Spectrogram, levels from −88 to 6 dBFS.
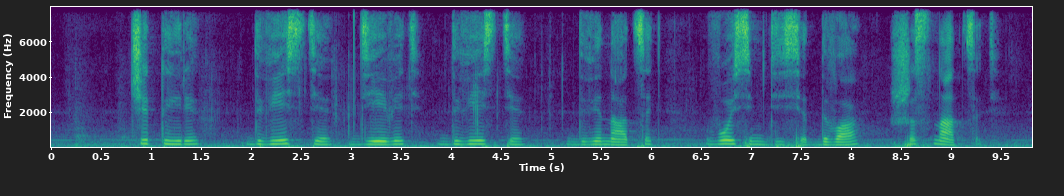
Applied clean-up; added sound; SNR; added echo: none; Walk, footsteps; 18 dB; none.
